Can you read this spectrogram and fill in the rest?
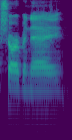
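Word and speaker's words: Charbonnet: well you know Zack shanet he's doing well his name rhy rhymes with shardon give me the Seahawks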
